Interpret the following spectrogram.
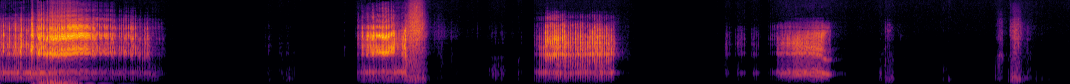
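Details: A domestic llama (Lama glama) gives a series of harsh, breathy, grunting calls separated by short silences.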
